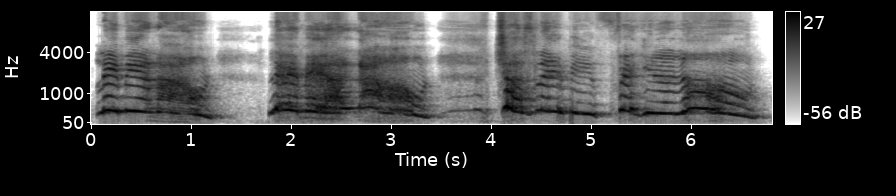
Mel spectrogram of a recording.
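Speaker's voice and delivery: high, loud, slow tearful yell; hammed-up sobbing scream; crying shout. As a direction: wail to be left alone. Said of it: "he said this in Spanish".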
